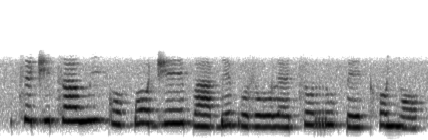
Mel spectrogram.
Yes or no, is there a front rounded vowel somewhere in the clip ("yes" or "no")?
no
